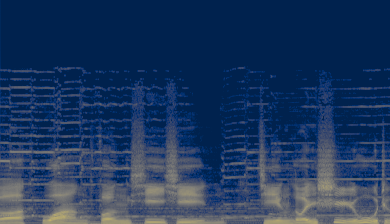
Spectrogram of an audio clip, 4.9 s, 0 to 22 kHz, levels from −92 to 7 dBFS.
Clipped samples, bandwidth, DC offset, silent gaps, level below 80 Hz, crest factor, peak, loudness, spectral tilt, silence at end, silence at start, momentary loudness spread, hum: under 0.1%; 15.5 kHz; under 0.1%; none; -54 dBFS; 18 dB; -6 dBFS; -25 LUFS; -5 dB/octave; 0 s; 0 s; 13 LU; none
